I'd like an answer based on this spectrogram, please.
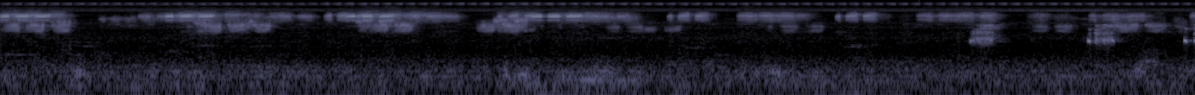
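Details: Jungle frogs of Bali in chorus: pulsing clusters of high chirping calls every two seconds or so, a few lower knocking croaks near the end, over a constant high insect drone.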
